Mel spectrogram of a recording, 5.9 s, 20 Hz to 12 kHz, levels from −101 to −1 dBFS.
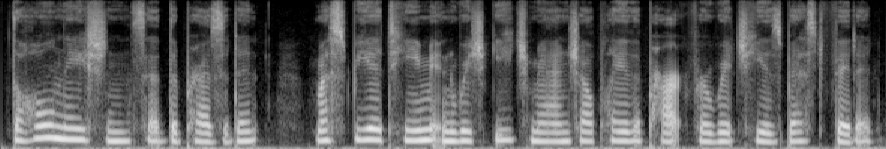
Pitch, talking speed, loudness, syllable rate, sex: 215 Hz, 245 wpm, -19 LUFS, 5.5 syllables/s, female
